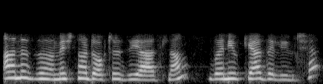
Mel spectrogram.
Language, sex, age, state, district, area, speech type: Kashmiri, female, 30-45, Jammu and Kashmir, Srinagar, urban, conversation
